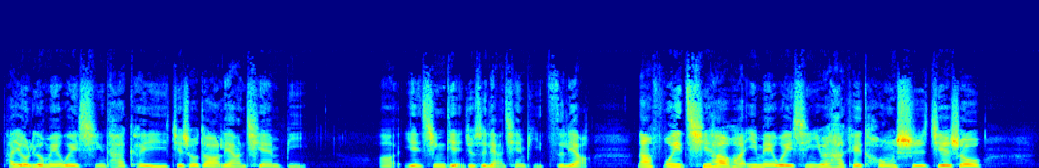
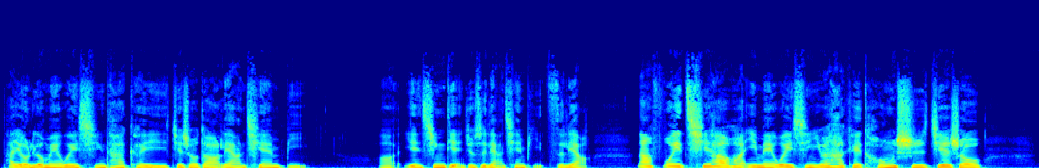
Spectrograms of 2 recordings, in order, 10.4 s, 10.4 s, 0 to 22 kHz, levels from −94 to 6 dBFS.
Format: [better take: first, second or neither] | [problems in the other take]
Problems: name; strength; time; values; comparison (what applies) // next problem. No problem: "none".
second | thin; somewhat; fading below 300 Hz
